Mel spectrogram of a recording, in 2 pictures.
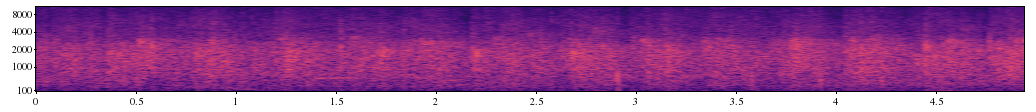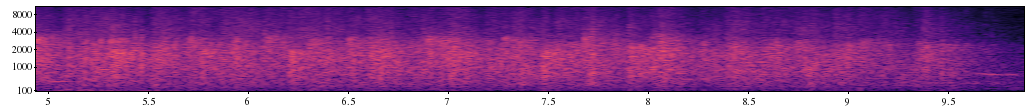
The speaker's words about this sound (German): Ich möchte einfach mal kurz bitten, dass alle Ranger-Mitarbeiter aufstehen. Und ich denke, das ist einfach auch ein besonderer Applaus wert für die Arbeit, die sie da tun.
